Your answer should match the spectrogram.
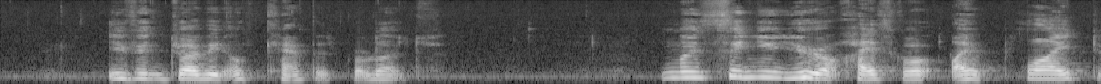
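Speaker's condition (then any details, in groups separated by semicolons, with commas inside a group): Cerebral palsy; mild to moderate impediment, only yes/no at 4, speech therapy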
